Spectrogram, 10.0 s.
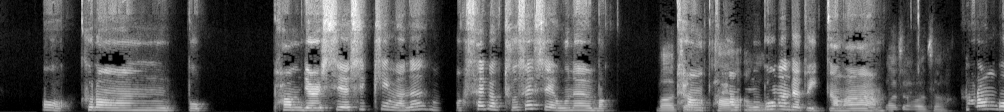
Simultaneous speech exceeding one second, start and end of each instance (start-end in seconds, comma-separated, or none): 6.8-8.2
